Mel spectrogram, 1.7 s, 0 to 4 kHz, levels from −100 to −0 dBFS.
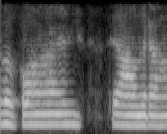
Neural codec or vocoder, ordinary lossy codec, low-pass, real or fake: codec, 16 kHz, 4 kbps, FreqCodec, smaller model; AAC, 32 kbps; 3.6 kHz; fake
